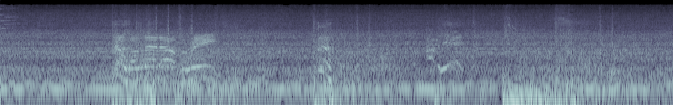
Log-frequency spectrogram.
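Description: Vehicle engines hum steadily.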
